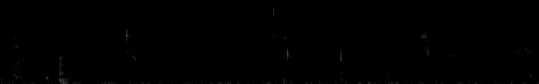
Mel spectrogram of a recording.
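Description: Faint chewing of food, with a few soft clicks scattered through; otherwise near silence.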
